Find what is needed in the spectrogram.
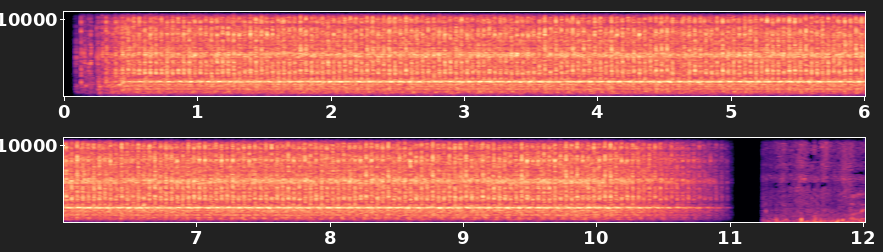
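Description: Film projector sound effect: a steady mechanical whir and clatter with a high whine, fading out near the end.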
